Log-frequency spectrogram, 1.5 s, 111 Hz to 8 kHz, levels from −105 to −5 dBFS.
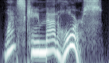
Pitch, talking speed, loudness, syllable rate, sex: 245 Hz, 165 wpm, -14 LUFS, 4.6 syllables/s, female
